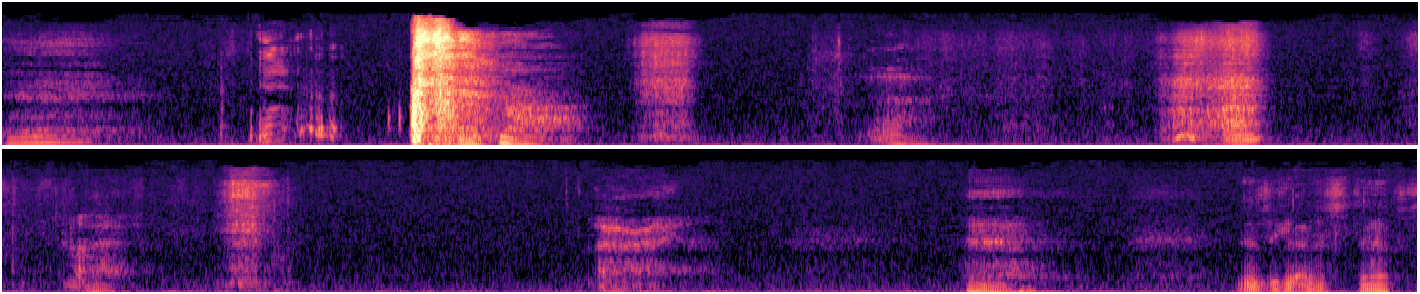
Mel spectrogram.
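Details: Person trying to stifle sneezes but unable to stop: a loud full sneeze followed by several smaller, partly held-back sneezes and sniffs in a quiet room; repeated sneezing.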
